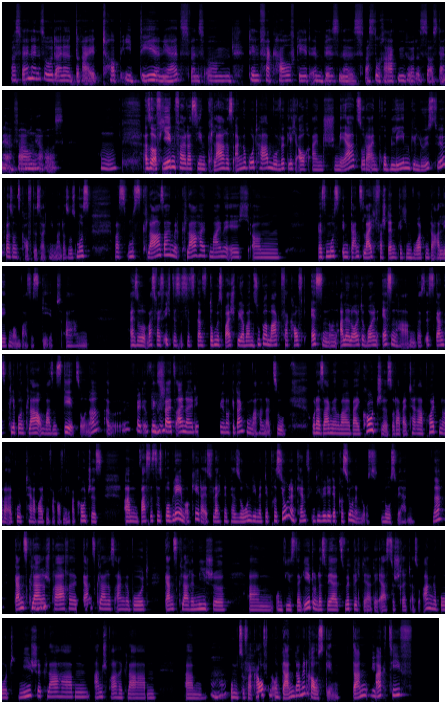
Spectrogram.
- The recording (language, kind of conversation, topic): German, podcast, Welchen Rat würdest du Anfängerinnen und Anfängern geben, die gerade erst anfangen wollen?
- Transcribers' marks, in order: none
